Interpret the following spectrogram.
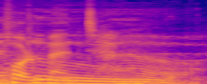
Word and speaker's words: portmanteau: Portmanteau. Portmanteau is how you pronounce it.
